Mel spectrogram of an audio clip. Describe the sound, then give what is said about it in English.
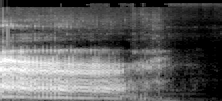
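A voice imitates a lion's roar while playing the lion in a game of looking for a lion in the den of a home. The roar is one long, rough, growling bellow that holds loud and steady, then tapers and cuts off after just over a second. “And they'd come across the living room looking for a lion. They could hear him back there in the den.”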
